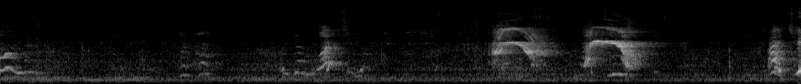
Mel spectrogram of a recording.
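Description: Young children squealing while playing: two loud, high shrieks about five and six seconds in, each rising and then falling, with shorter calls earlier. A faint steady hiss of lawn-sprinkler spray runs underneath.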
